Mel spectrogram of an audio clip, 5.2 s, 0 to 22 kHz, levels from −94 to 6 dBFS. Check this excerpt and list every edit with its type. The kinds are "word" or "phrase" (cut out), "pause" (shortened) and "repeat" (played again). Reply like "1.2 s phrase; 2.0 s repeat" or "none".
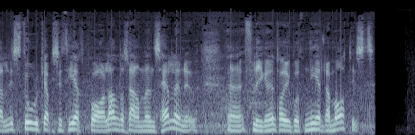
1.6 s word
